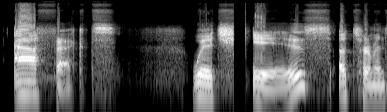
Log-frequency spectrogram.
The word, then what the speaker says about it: affect: noun but it but in that case would be pronounced differently it would be pronounced affect which is a term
